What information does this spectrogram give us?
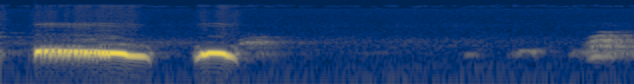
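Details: Spotted dove, thúc gù cooing: a long loud throaty coo that falls at the end, a short arched coo, then quiet scattered soft notes.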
